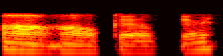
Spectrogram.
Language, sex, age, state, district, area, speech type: Kannada, male, 30-45, Karnataka, Hassan, urban, conversation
